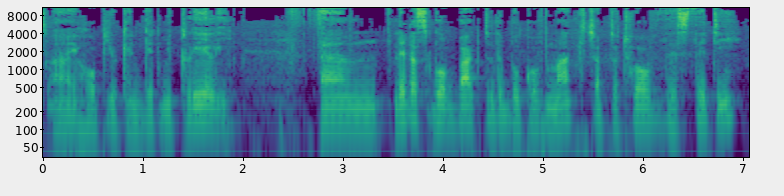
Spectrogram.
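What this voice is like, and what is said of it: Hoarse voice. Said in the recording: “my voice is quite hoarse”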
